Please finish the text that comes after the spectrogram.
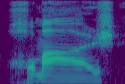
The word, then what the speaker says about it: homage: would be a nice homage but yeah that didn't quite happen didn't it but that's why it's mold it's very bold homage rhymes with fromage which means cheese in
